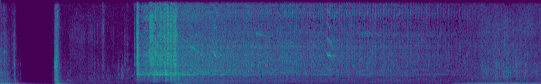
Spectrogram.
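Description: A car door thuds shut, then another knock before the engine cranks and catches. It idles with a steady hum, and near the end a deeper rumble rises as the car pulls away from a house.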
